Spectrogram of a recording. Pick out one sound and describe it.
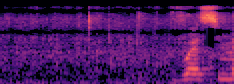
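A young woman begins to speak close by.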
